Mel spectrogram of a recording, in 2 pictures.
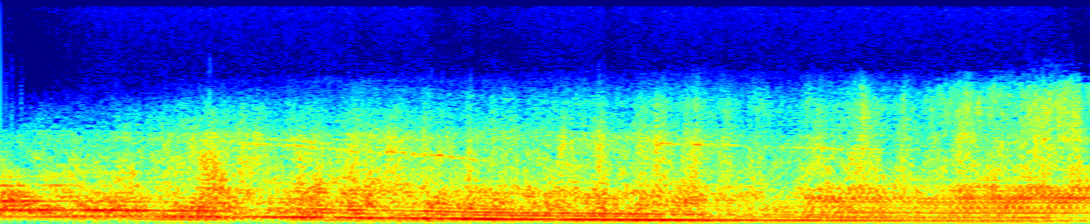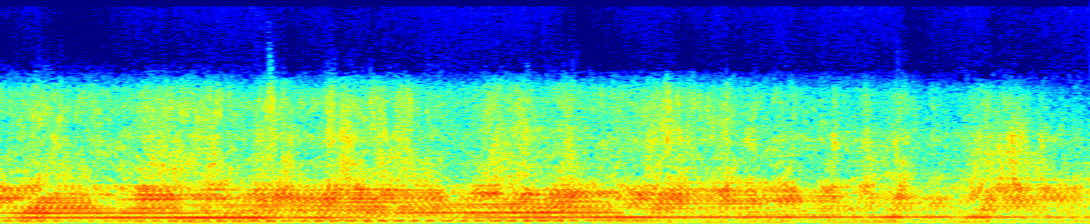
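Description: A Hawker Sea Fury propeller fighter flies at the IWM Duxford airshow, its piston engine and propeller making a loud, continuous droning roar with a slowly shifting pitch as it passes, and no voices.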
